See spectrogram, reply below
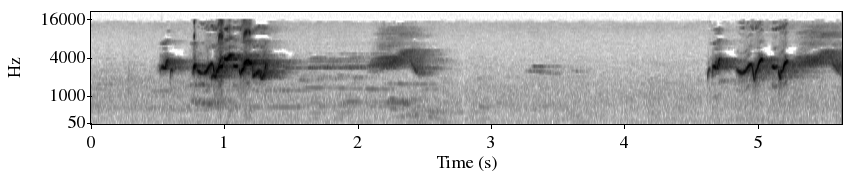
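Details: Mountain red-whiskered bulbul used as a trapping lure, recorded without background noise. A rich twittering warble trails into a drawn-out, slurred whistle, then after three quiet seconds another sharp, rippling phrase begins.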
